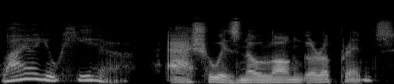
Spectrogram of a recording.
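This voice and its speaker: A man speaks in a put-on character voice, swinging his pitch very widely. He talks at a fairly slow pace against a quiet background. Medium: read story. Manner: sharp, scolding.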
